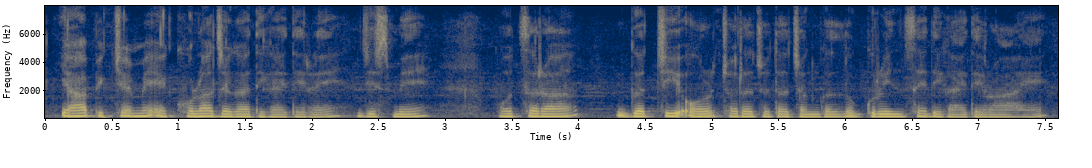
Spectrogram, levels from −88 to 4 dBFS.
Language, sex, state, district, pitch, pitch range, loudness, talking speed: Hindi, female, Arunachal Pradesh, Lower Dibang Valley, 180 Hz, 170-195 Hz, -17 LUFS, 190 wpm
